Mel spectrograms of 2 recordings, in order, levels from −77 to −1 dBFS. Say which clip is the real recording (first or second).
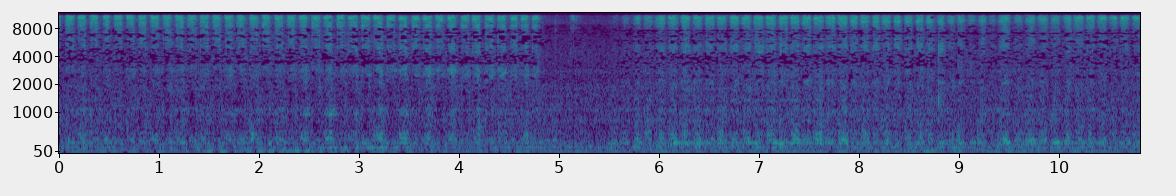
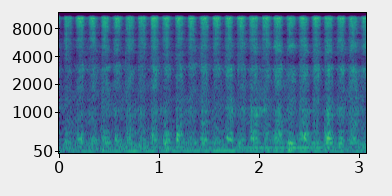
first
